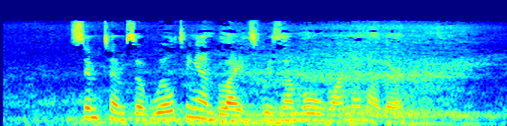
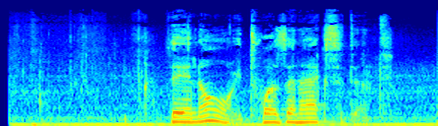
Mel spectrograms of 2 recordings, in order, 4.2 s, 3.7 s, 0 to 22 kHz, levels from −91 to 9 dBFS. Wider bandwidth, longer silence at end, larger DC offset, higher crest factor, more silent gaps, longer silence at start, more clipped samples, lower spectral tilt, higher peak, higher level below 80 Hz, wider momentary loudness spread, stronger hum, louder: second, 11.5 kHz vs 15 kHz; about the same, 0 s vs 0 s; neither; about the same, 18 dB vs 18 dB; neither; about the same, 0.2 s vs 0.1 s; neither; second, -3.5 dB/octave vs -5.5 dB/octave; about the same, -4 dBFS vs -6 dBFS; second, -44 dBFS vs -32 dBFS; second, 12 LU vs 15 LU; neither; first, -21 LUFS vs -24 LUFS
